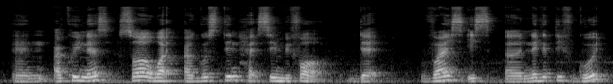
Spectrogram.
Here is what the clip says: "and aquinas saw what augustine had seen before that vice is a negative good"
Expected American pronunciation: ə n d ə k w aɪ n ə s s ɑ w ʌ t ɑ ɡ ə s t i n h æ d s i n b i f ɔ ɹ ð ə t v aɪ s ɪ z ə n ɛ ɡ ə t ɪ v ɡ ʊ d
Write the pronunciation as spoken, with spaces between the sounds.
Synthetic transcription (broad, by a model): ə n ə k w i n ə s s ɑ w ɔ t ɑ ɡ ə s t i n h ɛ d s i n b i f ɔ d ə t v aɪ s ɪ s ə n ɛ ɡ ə t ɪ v ɡ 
